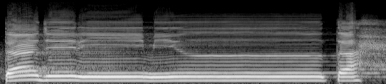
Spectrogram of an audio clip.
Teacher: huruf nun sukun bertemu ta, maka didengungkan dan disamarkan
